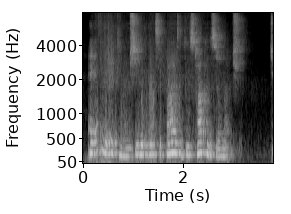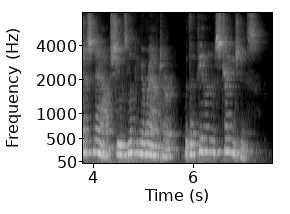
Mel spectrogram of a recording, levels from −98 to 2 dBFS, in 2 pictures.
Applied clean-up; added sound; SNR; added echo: neural separator model SepFormer DNS4.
